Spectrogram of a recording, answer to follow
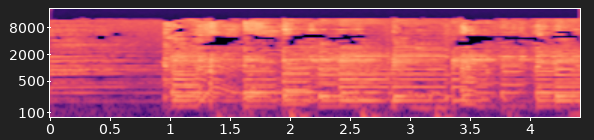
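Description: Acoustic blues guitar fingerpicked in the Piedmont style: a chord dies away, then the picking starts up again about a second in, with a steady run of plucked notes.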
